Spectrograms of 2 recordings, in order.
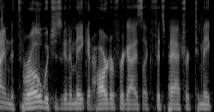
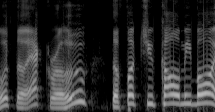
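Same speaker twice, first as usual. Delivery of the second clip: mock angry, very high, drawn-out hollering; 10 semitones higher, 6 dB louder than usual. Imitating a Steelers fan who cannot say Acrisure: imitating an angry Steelers fan yelling. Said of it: "they're gonna yell at everybody".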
